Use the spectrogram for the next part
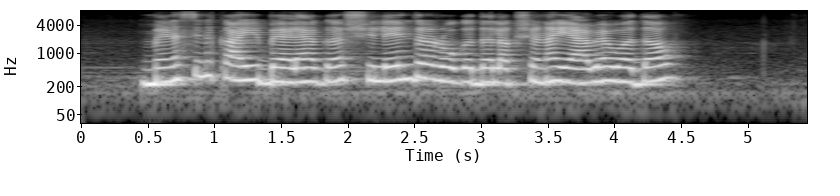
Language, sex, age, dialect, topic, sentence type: Kannada, female, 25-30, Dharwad Kannada, agriculture, question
